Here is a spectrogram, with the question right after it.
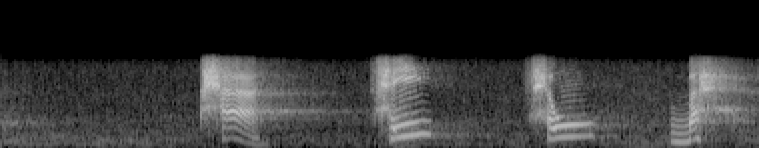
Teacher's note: huruf ha dikeluarkan dari tengah-tengah tenggorokan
